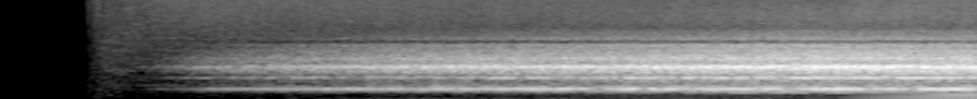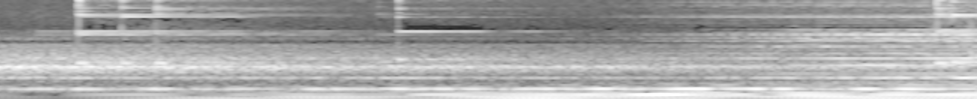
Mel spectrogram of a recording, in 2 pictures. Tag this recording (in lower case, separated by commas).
ambient music, music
